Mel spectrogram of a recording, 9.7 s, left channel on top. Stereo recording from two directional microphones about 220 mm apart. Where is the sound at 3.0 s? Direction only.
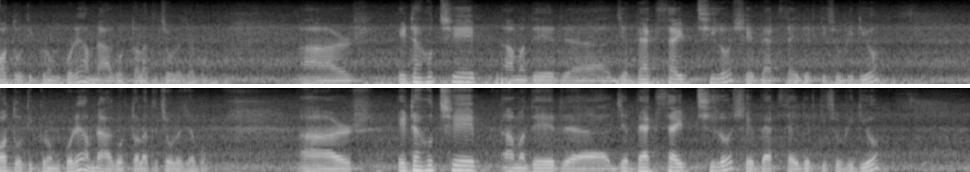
5° right (ahead or behind).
